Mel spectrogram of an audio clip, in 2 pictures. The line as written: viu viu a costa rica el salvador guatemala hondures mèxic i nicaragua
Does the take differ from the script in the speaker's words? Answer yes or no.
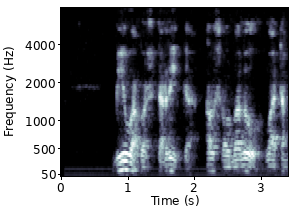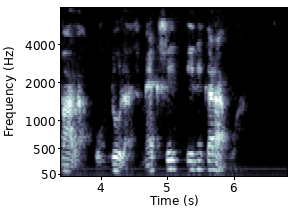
yes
